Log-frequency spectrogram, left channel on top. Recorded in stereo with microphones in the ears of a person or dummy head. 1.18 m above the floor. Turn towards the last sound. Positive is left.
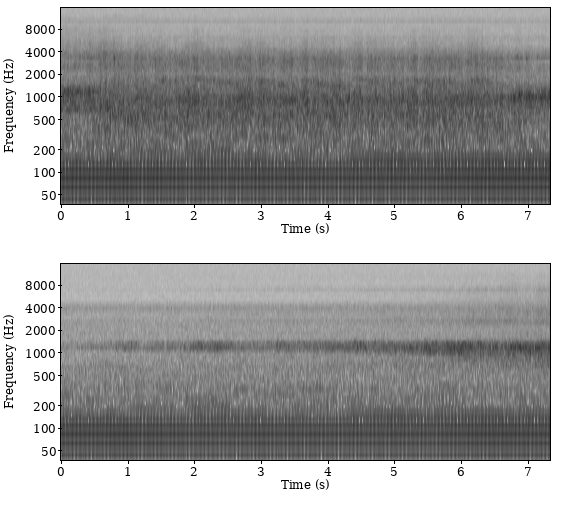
turn(degrees=45)  # may be behind; listen again after turning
